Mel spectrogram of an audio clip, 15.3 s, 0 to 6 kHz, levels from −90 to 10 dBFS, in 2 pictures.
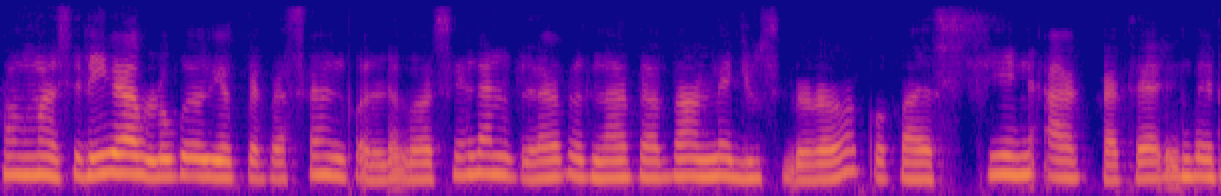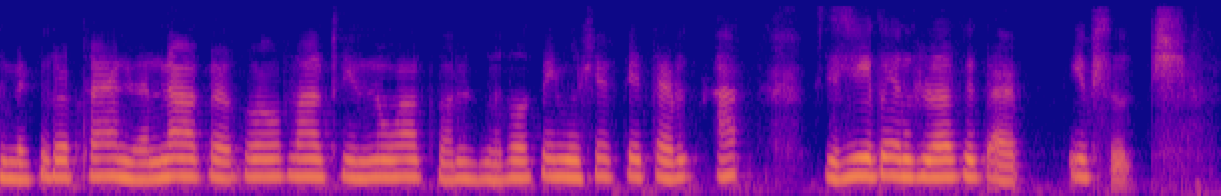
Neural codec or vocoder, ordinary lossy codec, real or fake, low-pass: codec, 16 kHz, 1 kbps, FunCodec, trained on Chinese and English, 50 frames a second; none; fake; 5.4 kHz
